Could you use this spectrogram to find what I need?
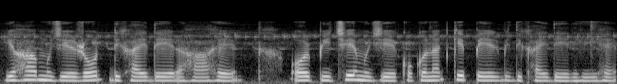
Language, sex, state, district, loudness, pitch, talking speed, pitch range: Hindi, female, Arunachal Pradesh, Longding, -16 LUFS, 180 Hz, 175 wpm, 175-190 Hz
